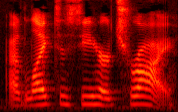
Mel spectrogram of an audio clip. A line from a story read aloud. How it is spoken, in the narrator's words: groaned Goose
